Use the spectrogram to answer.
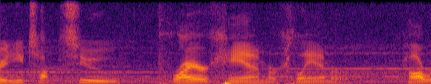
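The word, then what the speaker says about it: Hlam: you talk to Prior Ham or Clam or however it's pronounced, I mean it's spelled H-L-A-M, but I think they pronounced it Ham in one of the cutscenes, you'll be able to get extra experience points.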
